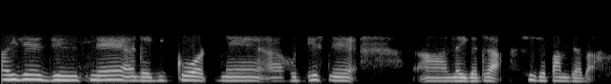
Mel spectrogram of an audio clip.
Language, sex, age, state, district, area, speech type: Manipuri, female, 45-60, Manipur, Imphal West, urban, conversation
